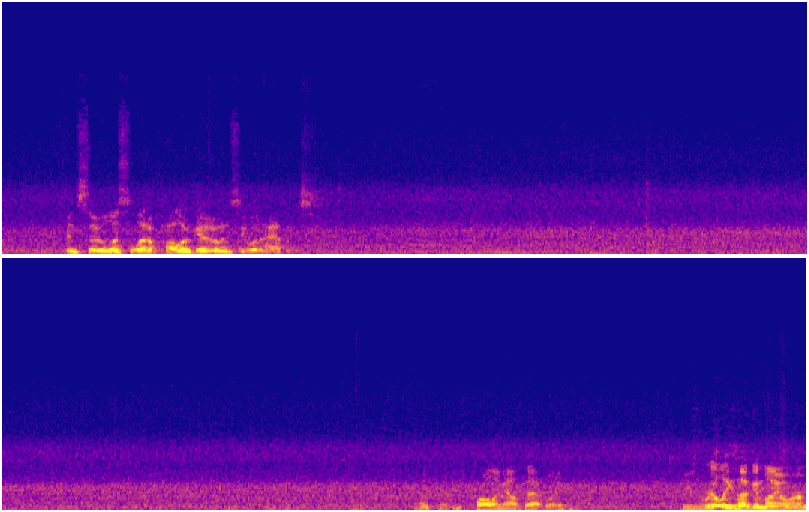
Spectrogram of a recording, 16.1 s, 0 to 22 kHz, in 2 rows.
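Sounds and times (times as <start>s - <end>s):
outdoor ambience hiss: 0.0s - 16.0s.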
